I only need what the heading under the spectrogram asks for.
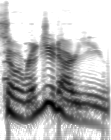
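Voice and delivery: very slow puppet-sage voice, every word drawn out. Mimicking a line from the recording being listened to: Yoda voice. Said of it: "that's great, Yoda".

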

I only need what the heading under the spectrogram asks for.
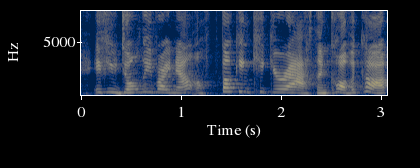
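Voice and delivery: high-pitched menacing shout. Retelling a story, quoting own past words: imitating own past shout. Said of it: "I shouted loud enough".

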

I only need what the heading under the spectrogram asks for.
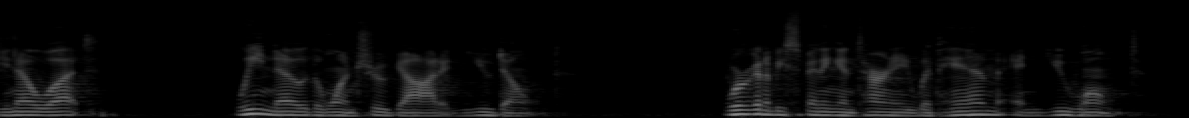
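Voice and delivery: put-on smugness. Acting out one group looking down on another, mock-smug. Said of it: "looked smugly down their noses and said".

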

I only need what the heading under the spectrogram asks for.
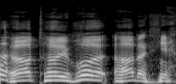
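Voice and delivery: slow, drawn-out, high-pitched cartoon voice. Retelling a politician's answer about UFOs in a Hank Hill voice. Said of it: "Hank Hill".

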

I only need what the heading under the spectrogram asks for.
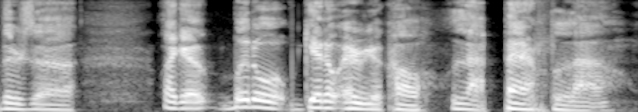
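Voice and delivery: name said with Spanish pronunciation, dropped low. Telling friends about San Juan, the speaker tries a Spanish pronunciation. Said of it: "You nailed it!".

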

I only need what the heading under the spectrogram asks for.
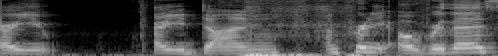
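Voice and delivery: ordinary talk, nothing marked

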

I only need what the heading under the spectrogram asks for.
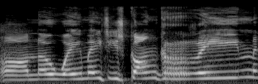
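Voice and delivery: very high, mocking street-kid voice. Joining a friend in mocking the younger generation, imitating younger generation's speech. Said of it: "That's what they speak like".

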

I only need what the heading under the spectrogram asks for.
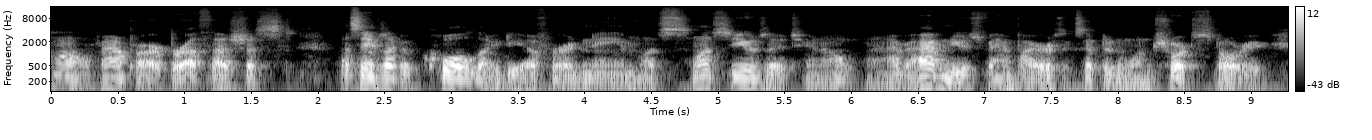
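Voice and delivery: soft, hushed, breathy voice. Imitating R L Stine musing about a book title: George Lucas voice. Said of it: "Why am I sounding like George Lucas?".

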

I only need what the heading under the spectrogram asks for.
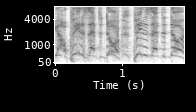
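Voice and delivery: thrilled, eager, excited cry, repeated, put-on. Retelling how the servant announced Peter at the door, acting out an excited exclamation. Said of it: "she was so excited".

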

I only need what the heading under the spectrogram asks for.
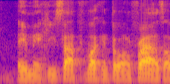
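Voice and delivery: play-acted calm, stern voice. Retelling what a calm man said to him, imitating someone calm and stern. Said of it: "said it with like a stern voice because he's so calm".

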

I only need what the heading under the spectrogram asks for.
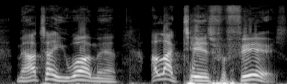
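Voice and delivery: put-on Brooklyn accent. Retelling what a guy said while they talked about music, brooklyn accent. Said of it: "in a Brooklyn accent".

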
